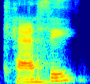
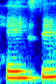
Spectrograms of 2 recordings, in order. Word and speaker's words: Cassie: All right, can I have the next student I see, Cassie? Can I have you go? Hi, everyone. I'm actually Casey. No worries. It's spelled Cassie, but it's okay.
